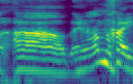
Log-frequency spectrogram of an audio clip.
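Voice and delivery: ordinary delivery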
